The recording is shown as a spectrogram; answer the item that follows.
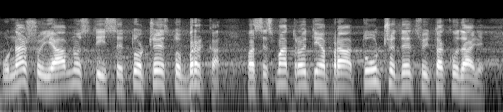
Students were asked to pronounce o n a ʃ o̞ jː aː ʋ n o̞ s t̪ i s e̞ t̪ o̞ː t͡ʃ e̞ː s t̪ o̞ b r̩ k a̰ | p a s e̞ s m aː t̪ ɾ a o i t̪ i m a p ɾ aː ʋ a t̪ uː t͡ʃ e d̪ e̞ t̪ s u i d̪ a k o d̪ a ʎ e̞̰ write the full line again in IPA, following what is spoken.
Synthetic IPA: u n a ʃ o̞ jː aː ʋ n o̞ s t̪ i s e̞ t̪ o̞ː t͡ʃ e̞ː s t̪ o̞ b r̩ k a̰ | p a s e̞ s m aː t̪ ɾ a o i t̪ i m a p ɾ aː ʋ a t̪ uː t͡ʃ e d̪ e̞ t̪ s u i t̪ a k o d̪ a ʎ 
